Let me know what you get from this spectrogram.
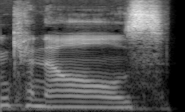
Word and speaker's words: Quesnelle: So that's why you'll meet some Quesnelles around here and in Quebec or just kind of everywhere.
